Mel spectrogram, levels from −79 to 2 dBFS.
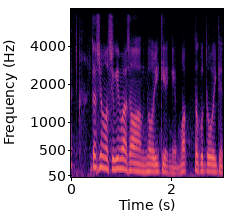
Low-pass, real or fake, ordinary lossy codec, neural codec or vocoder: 7.2 kHz; fake; none; codec, 16 kHz, 1 kbps, FreqCodec, larger model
